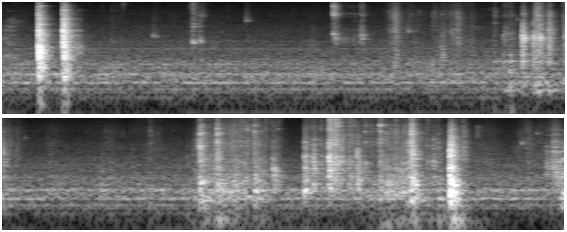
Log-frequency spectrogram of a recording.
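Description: A spoon clinks and scrapes around a bowl while an egg is mixed into sweet potato pie filling, with scattered taps at first and then a busier run of stirring clatter near the end, close up.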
